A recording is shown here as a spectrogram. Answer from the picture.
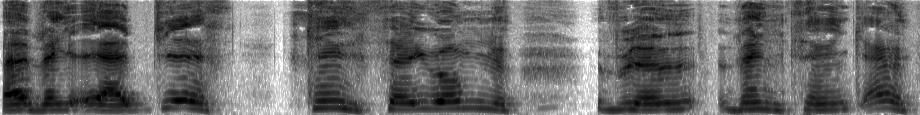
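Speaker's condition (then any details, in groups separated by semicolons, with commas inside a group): Cerebral palsy; from birth, drives a truck, does almost everything in own way; self-described as speaking a bit oddly, host says speech not odd at all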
